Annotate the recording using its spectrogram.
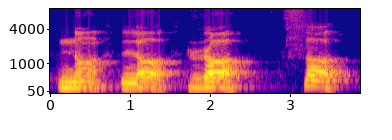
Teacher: जीभ का जो आगे वाला थोड़ा सा हिस्सा होगा ना, वही जाके तालब में सटेगा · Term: वत्सर्य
